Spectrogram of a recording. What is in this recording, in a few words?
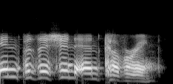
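in position, professional female; vo; Counter Strike Model Pack; CS:GO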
